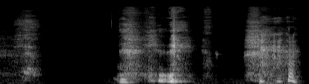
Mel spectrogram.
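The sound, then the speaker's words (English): A cat hacks up a hairball in three harsh, wheezy retching bursts, the first brief and the next two longer, with short pauses between. “I hear like yeah, a coughing. She's got a hairball.”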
